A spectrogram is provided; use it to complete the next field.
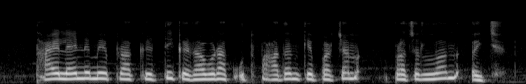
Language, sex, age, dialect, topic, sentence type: Maithili, male, 18-24, Southern/Standard, agriculture, statement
